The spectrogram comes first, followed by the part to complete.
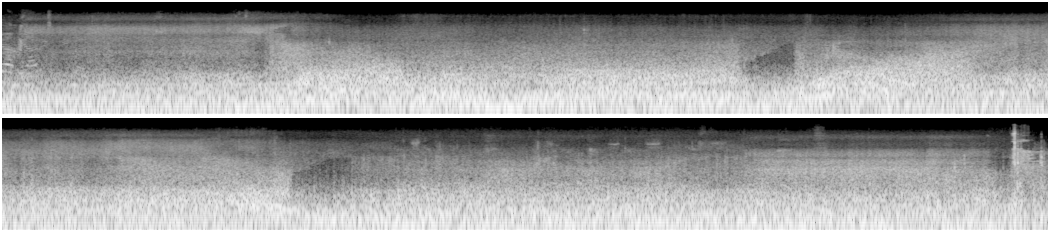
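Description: Wind from the flight's airspeed buffeting an action camera's microphone, a loud, steady rumble that eases briefly a couple of times.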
